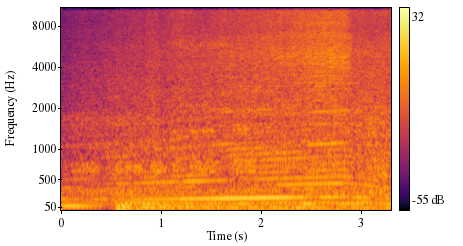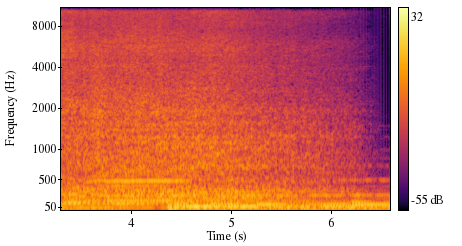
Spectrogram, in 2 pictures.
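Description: BMW E30's swapped-in S50 straight-six engine revving under load, its note slowly climbing, with a rush of noise that swells about two to three seconds in.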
